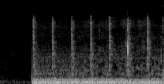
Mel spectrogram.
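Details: 2015 Dodge Challenger, passenger-side dash with the panel removed: sharp, even ticks about five times a second over a low idle hum, felt by hand on the failing HVAC blend door actuator.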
